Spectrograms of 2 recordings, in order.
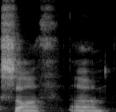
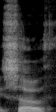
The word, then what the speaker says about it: Soth: portrait taken by Alec Soth excuse me south I know it's supposed to rhyme with both of a a Mississippi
